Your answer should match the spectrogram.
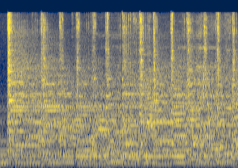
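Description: Electric dombra strummed rapidly in a dense run of quick strokes over steady low notes, starting abruptly.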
